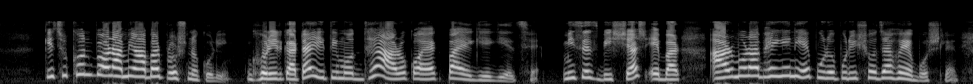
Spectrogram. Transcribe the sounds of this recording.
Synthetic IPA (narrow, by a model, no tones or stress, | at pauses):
kit͡ɕʰukʰːonpɔɾamiabaɾpɾosnokoɾḭ | ɡʱoɾiɾkaʈait̪imod̪ʱːeaɾokɔek̚paeɡieɡijet͡ɕʰḛ | mises̬biʃːaʃebaɾaɾmoɽabʱeŋenijepuɾopuɾiʃod͡ʑaɦoeboʃlḛn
